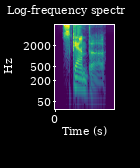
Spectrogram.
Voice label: "scamper", British

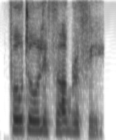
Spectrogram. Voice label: "Photolithography", Indian; Dictionary

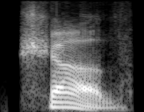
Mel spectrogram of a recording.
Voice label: "shove", American

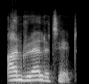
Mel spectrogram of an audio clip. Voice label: "unrelated", Indian

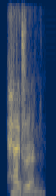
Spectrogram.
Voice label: "hadron", Indian

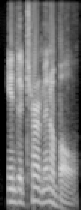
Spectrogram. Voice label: "indeterminable", American

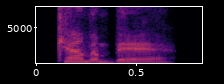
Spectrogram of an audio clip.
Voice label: "Camembert", Indian

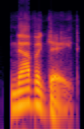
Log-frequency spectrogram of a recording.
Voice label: "navigate", American

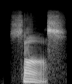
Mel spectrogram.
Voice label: "sauce", American

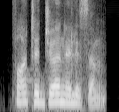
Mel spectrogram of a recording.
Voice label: "Photojournalism", Indian; Dictionary

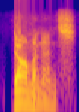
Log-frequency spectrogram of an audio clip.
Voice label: "dominance", American

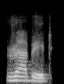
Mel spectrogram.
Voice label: "rabid", Indian

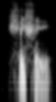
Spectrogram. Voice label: "chichi", American

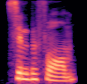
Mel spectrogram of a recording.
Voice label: "cymbiform", Indian

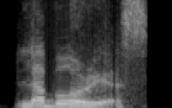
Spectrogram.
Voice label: "laborious", Indian

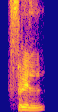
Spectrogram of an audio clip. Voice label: "frill", Indian

